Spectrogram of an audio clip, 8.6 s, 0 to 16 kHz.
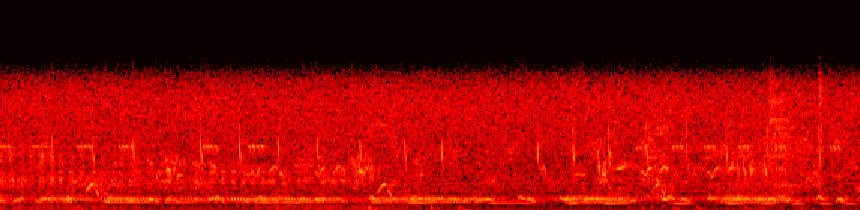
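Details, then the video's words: Several doves coo in overlapping, hollow, mid-pitched phrases almost without a break, a mainstay of the dawn chorus on an April 20, 2016 sunrise safari drive; thin high chirps from other birds and a low hum behind. "Yeah, you can hear the doves really starting to give it stick now."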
